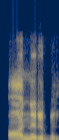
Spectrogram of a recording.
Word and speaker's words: honorable: word are the word honorable sorry in in all this h is silent h no h is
